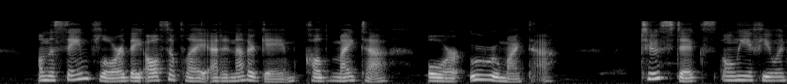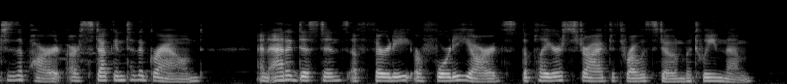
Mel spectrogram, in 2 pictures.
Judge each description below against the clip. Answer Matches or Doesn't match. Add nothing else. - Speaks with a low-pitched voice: Doesn't match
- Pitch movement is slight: Doesn't match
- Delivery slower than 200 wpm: Matches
